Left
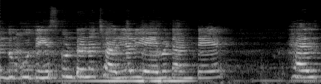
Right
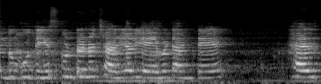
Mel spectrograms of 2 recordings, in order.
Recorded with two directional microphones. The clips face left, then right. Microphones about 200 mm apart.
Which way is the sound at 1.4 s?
50° left (ahead or behind).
